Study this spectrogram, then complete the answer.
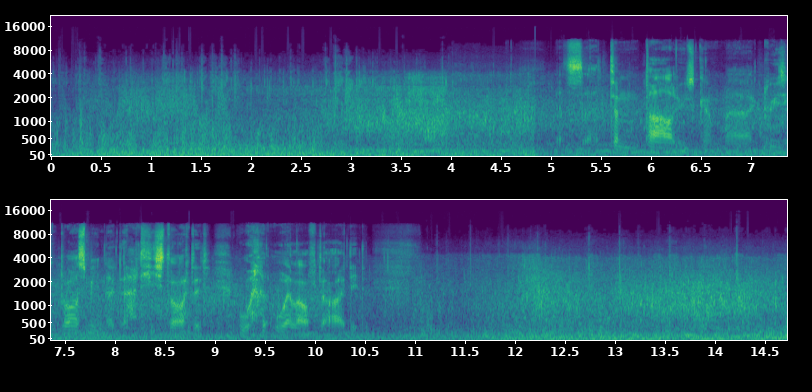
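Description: Choppy water splashes against a kayak.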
